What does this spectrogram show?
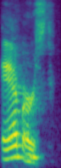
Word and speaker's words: Amherst: well being from there you don't pronounce the H right it's Amherst yeah exactly middle bit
